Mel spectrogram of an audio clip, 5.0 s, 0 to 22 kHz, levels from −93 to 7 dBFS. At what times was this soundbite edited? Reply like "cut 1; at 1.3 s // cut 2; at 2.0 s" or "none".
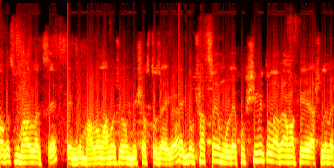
cut 1; at 1.0 s // cut 2; at 2.7 s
